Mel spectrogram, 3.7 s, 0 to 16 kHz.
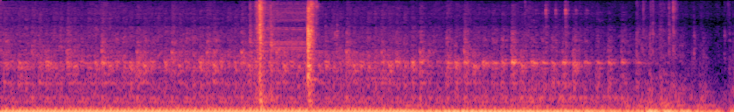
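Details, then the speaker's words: Mercedes 300CD diesel, after valve timing adjustment, just started cold on a very hot day: steady low idle with light even clatter; diesel clatter a little more than before, car functional, owner hopes it improves when warm. "Diesel's a little bit more now, but car seems to be functional. We'll see if it's a little bit better once it warms up."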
